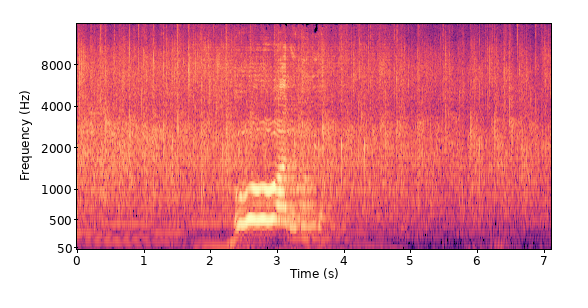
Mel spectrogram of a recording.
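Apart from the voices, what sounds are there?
audience applauding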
